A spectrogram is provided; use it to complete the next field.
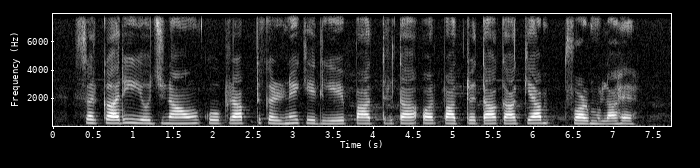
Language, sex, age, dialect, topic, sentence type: Hindi, female, 18-24, Garhwali, banking, question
